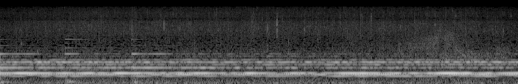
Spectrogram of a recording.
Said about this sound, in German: Zu sehen, wie es regnet.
